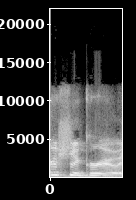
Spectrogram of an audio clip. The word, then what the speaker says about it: Sugrue: Noor Sugrue.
